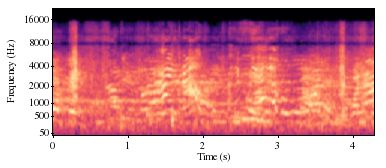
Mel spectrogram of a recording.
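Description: Several young girls' voices chattering, laughing and squealing excitedly as they play a ball game, with a couple of short sharp taps among them.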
